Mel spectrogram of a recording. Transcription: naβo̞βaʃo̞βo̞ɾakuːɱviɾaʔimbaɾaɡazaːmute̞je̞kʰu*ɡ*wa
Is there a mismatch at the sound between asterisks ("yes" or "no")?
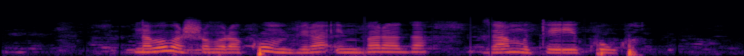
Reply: no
